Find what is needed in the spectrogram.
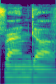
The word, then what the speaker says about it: Van Gogh: It's Van Gogh. It's pronounced Van Gogh.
